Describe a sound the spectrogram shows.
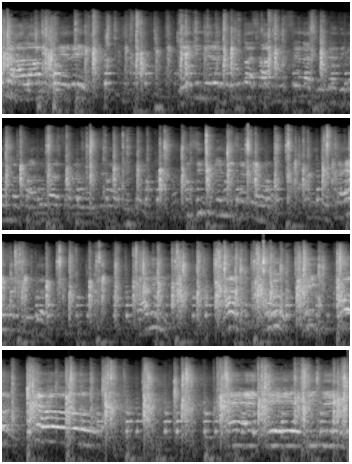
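A group of men sing together.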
